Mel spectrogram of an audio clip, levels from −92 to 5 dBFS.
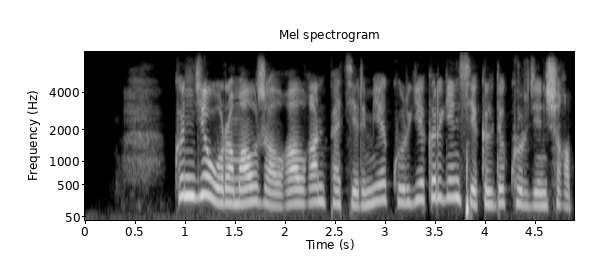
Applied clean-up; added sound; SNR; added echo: neural mask model Resemble Enhance denoiser.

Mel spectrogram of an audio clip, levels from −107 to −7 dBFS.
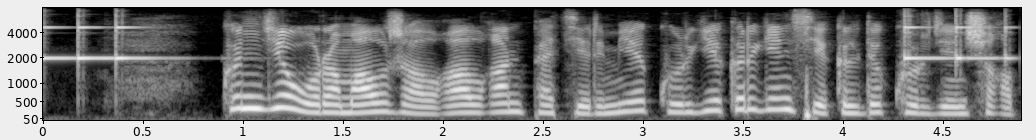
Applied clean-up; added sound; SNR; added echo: neural mask model RNNoise.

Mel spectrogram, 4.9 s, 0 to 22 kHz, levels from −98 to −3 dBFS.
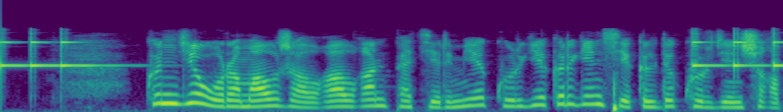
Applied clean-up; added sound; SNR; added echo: none; Chink, clink; 3 dB; none.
